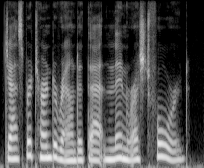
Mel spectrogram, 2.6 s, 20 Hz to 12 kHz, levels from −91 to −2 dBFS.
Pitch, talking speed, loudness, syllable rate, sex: 210 Hz, 190 wpm, -16 LUFS, 5.8 syllables/s, female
